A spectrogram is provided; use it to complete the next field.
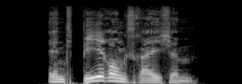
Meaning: strong dative masculine/neuter singular of entbehrungsreich
- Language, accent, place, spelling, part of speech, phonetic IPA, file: German, Germany, Berlin, entbehrungsreichem, adjective, [ɛntˈbeːʁʊŋsˌʁaɪ̯çm̩], De-entbehrungsreichem.ogg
